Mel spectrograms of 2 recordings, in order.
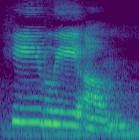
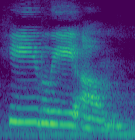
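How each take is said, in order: First: The middle vowel is an ee sound. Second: The middle vowel is an ee sound.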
